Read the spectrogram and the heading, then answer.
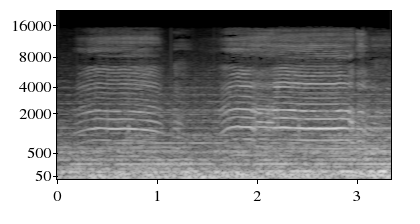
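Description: A baby crying in the distance, continuous wailing with rising and falling cries over a steady low rumble, unbroken for the whole stretch.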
